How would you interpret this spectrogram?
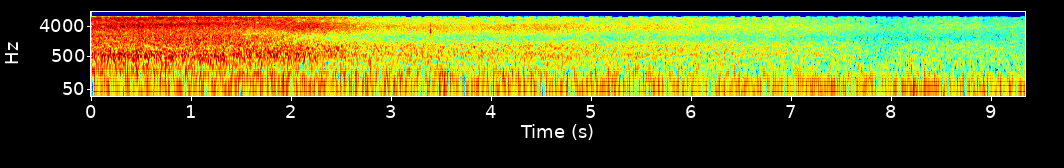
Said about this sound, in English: As you can hear very loudly now, no doubt, the waterfall.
